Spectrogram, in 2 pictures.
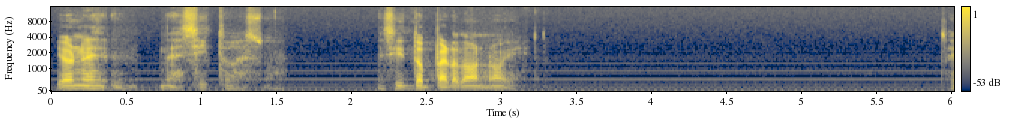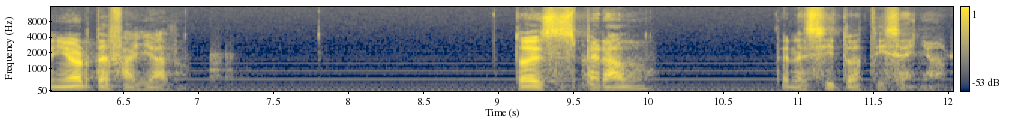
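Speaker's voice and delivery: soft, hushed plea that fades to a whisper; a repentant sinner praying softly to God; tearful prayer. Pretend. Worshipper confessing to the Lord, hushed and pleading. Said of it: "O puedes estar llorando y diciendo".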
